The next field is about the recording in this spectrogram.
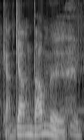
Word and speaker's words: Gundam: I Japan så uttaler de det Gundam. – Gundamu.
